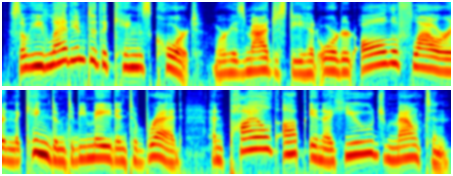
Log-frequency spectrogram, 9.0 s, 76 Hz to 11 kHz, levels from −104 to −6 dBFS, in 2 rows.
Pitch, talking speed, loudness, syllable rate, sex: 215 Hz, 205 wpm, -17 LUFS, 4.8 syllables/s, female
